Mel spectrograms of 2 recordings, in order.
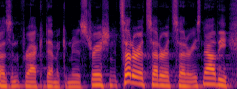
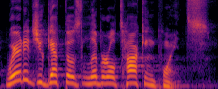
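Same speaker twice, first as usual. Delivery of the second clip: indignant churchgoer; 7 semitones higher, 3 dB louder than usual. Retold or imitated. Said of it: "come up to them after and say".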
